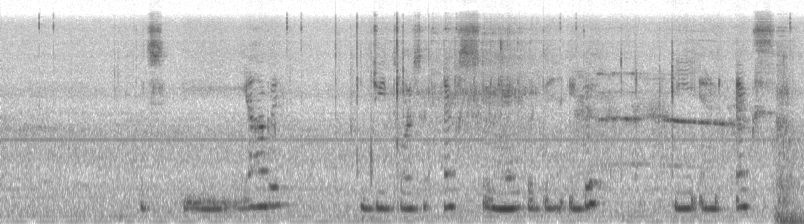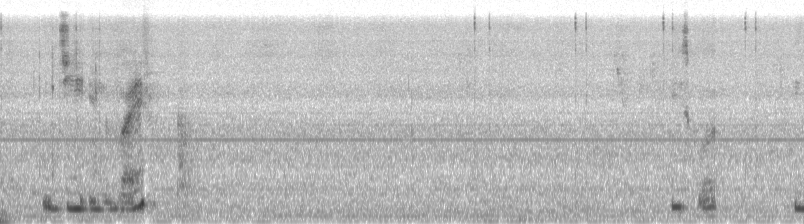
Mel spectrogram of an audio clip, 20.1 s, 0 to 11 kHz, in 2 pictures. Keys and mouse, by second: 1.4 r, 4.4 g, 7.7 e, 10.5 g, 17.2 click, 18.3 click.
